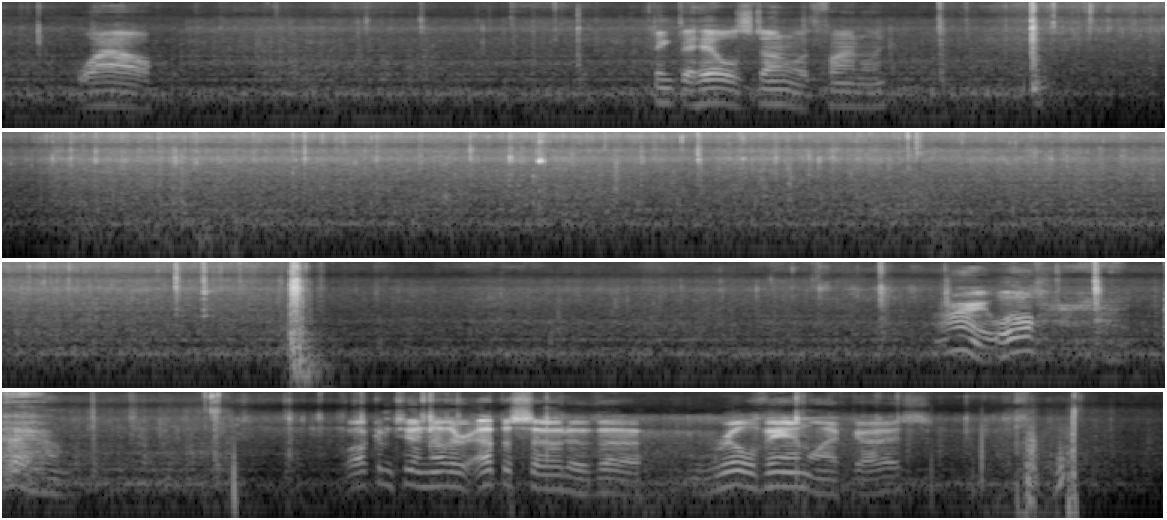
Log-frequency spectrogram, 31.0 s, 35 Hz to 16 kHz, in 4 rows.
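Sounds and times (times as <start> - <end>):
low steady hum: 0.0 - 31.0
rain hissing on van: 0.0 - 31.0
loud thump: 17.4 - 17.8.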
